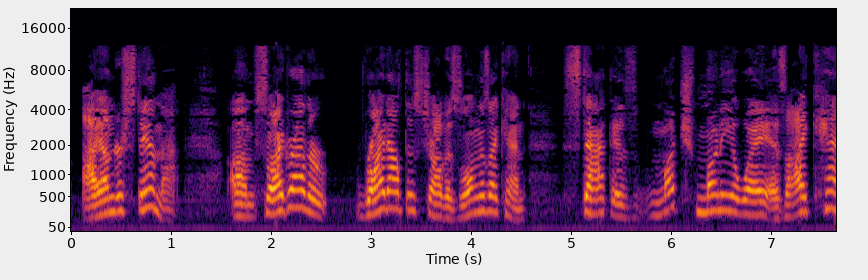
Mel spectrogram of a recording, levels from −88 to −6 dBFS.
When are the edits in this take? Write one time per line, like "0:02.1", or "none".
none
